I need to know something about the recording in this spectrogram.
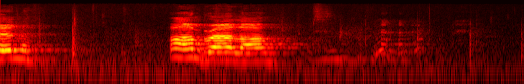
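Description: A young woman sings in a strong operatic voice in an echoing hall.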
